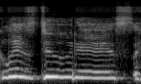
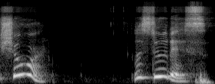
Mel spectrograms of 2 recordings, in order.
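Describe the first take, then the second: First: Slow triumphant echo. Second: High, bright mock enthusiasm from him; eager yes. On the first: Retold or imitated. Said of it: "I was like". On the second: Ken agreeing to come on the show, voiced high and eager. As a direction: imitate him jumping at the offer. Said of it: "he's like".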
